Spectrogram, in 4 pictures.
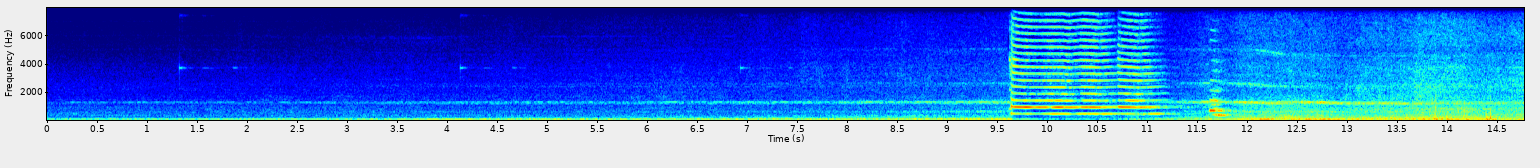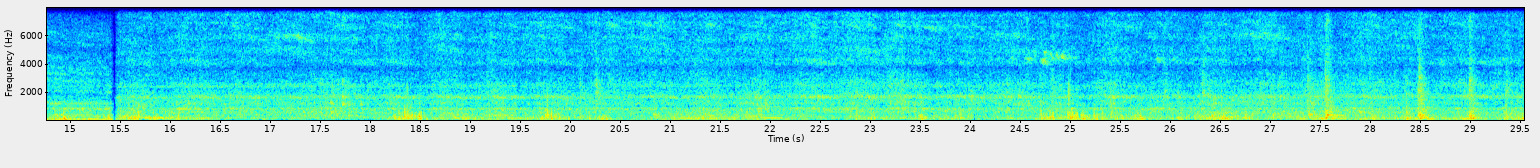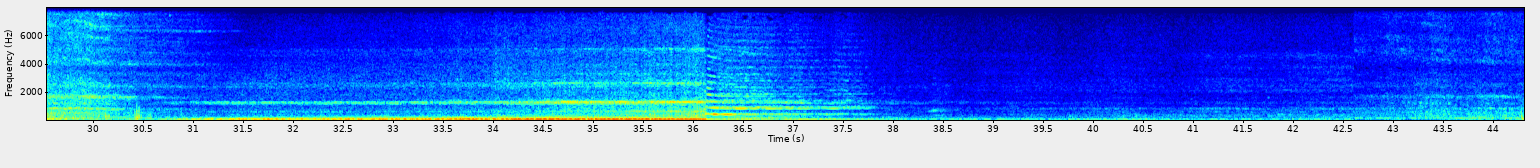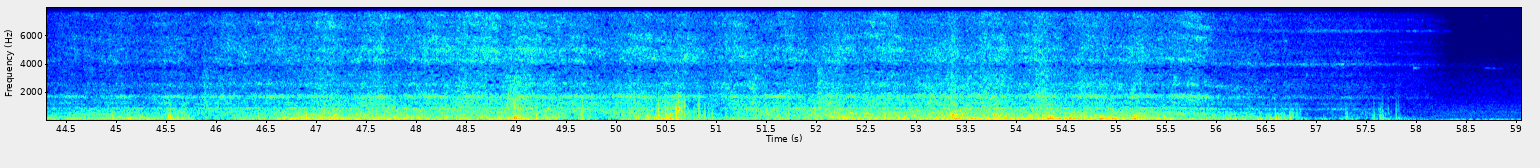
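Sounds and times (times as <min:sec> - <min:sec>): locomotive rumble: 0:00.0 - 0:59.0
train horn blast: 0:09.6 - 0:12.1, 0:34.3 - 0:38.6
wheel squeal: 0:17.0 - 0:31.6, 0:42.6 - 0:58.9
freight wagons clattering: 0:24.5 - 0:29.7.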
